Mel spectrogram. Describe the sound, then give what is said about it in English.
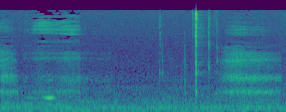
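A soft, breathy yawn, drawn out in two airy stretches with a faint click in the quiet gap between them. No one speaks. “I'm yawning a lot”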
